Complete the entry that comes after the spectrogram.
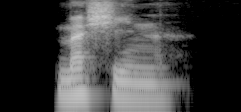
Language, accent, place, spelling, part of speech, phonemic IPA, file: French, France, Lyon, machines, noun, /ma.ʃin/, LL-Q150 (fra)-machines.wav
- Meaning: plural of machine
